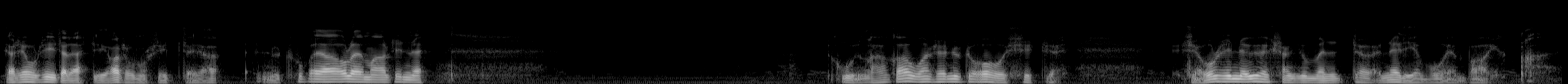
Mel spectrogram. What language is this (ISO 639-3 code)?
fin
